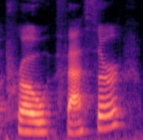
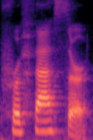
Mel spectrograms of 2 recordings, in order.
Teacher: the P R o is really PR schwa proof at and then s o R is sir so it's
